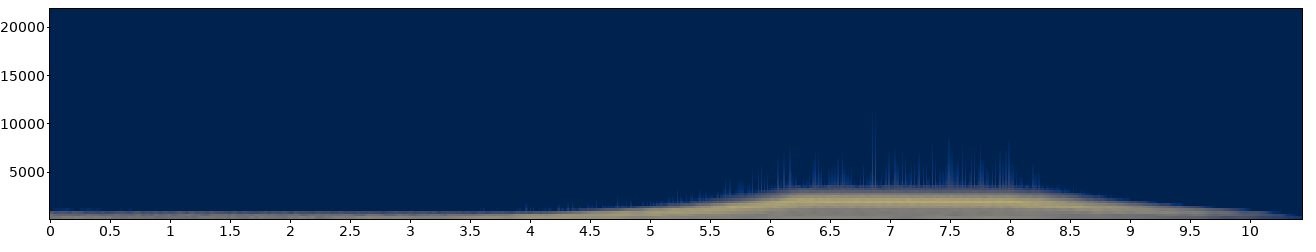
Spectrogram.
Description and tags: Synth Swell
a swelling synth buildup
Buildup, Swelling, Synth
